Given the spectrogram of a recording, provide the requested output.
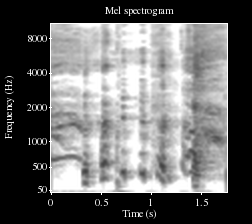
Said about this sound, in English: You were coughing.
